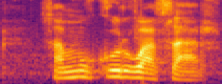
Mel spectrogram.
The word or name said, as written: Samookoorooazar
